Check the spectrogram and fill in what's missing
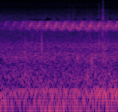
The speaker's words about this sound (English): Possibly a worm-eating warbler song.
